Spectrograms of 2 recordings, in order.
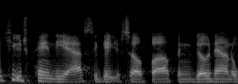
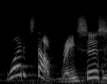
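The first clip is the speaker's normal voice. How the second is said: exasperated retort; 11 semitones higher, 3 dB quieter than usual. Retold or imitated. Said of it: "You're like".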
